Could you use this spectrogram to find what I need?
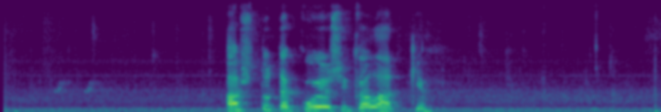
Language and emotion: Russian, neutral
